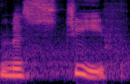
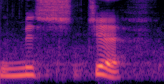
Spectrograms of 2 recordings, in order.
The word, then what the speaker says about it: mischief: second column where we have Mischief it's not pronounced Mischief it's pronounced Mischief if so you're hearing the is sound in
